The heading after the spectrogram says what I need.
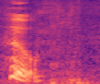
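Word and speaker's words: הוא: try that for confusion the bottom word means he and it's pronounced who but the main thing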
